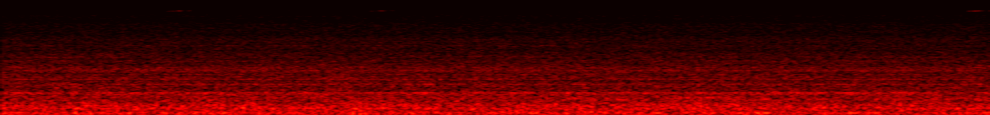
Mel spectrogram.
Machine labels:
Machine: fan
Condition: normal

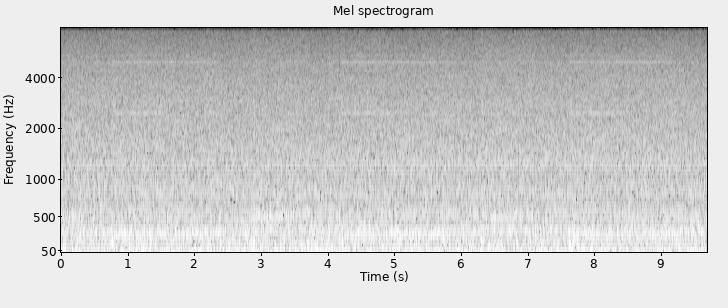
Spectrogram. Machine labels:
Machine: slide rail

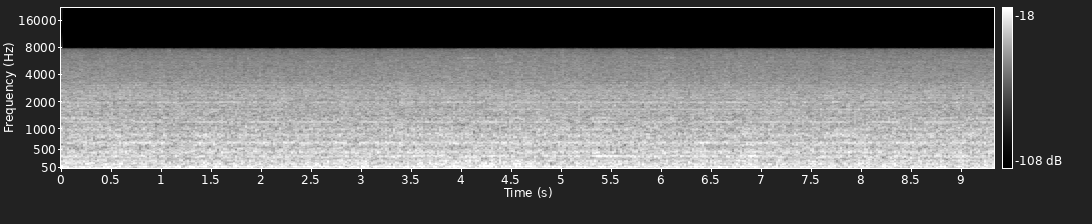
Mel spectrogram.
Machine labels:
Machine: fan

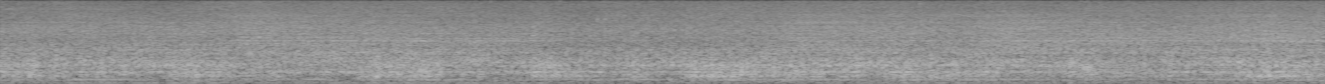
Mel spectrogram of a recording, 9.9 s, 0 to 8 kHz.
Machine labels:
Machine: pump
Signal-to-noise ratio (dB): -6 dB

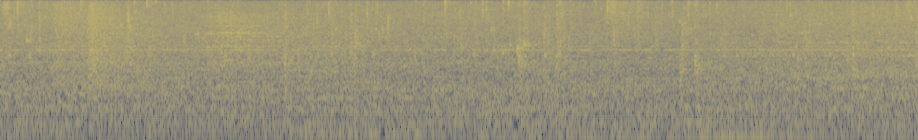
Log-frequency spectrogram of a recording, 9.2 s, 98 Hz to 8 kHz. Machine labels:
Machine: pump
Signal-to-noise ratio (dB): -6 dB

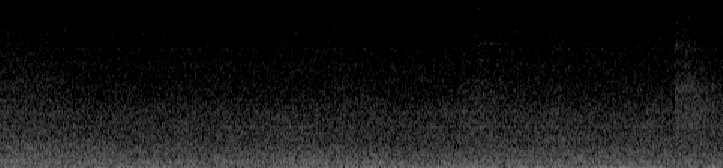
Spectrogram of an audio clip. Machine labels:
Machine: fan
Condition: normal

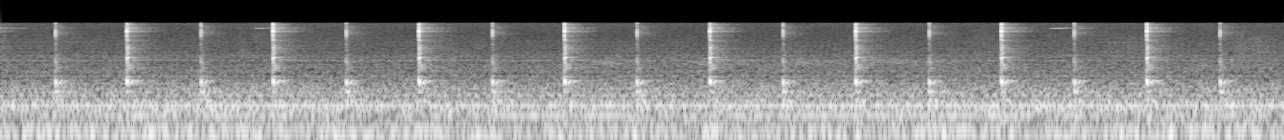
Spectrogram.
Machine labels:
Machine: valve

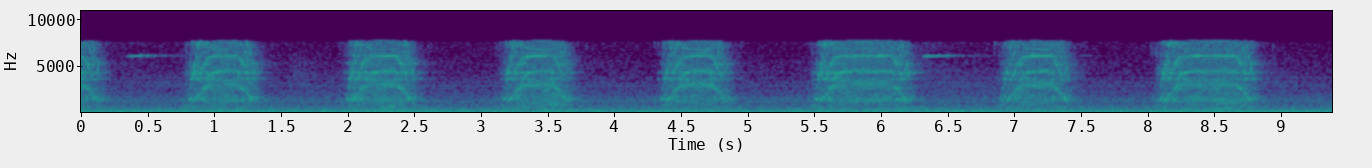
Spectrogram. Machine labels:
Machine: slide rail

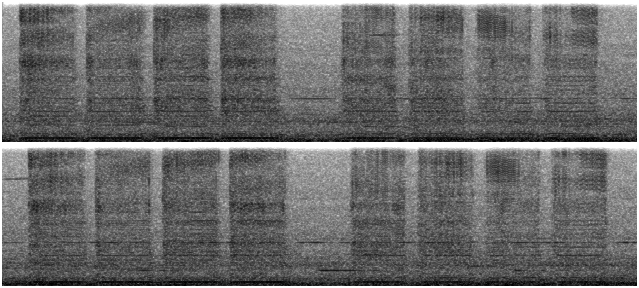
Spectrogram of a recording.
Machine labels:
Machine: slide rail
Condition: abnormal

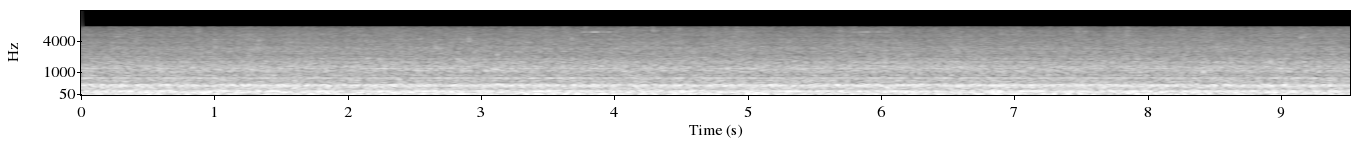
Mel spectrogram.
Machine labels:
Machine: pump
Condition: normal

